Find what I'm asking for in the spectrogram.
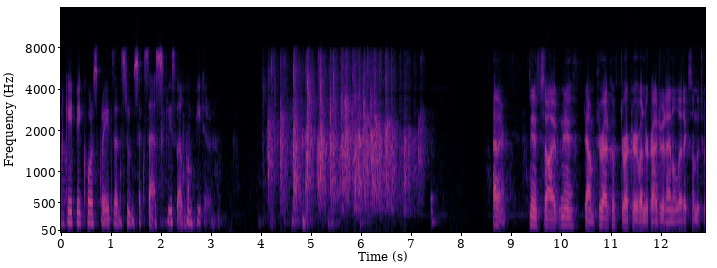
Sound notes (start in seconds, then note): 4.0 audience applauds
